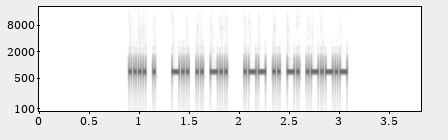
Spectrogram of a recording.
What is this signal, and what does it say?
Morse code, heard as a keyed tone, about 50 wpm, 700 Hz. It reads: HE DID WIN.
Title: Sentences from Top 1500 Words 50wpm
